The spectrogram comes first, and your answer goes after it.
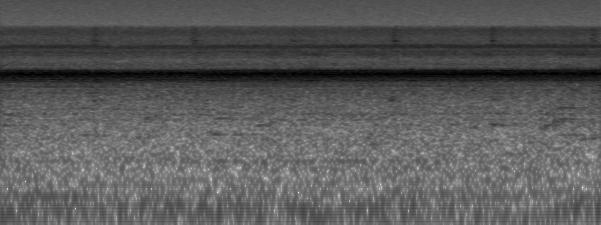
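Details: Night chorus of crickets in a rural setting, heard from indoors: one constant, piercing trill at an even pitch and volume, with only quiet background hiss beneath it.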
